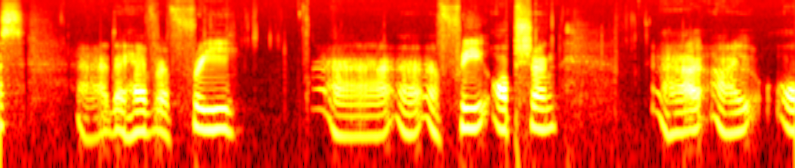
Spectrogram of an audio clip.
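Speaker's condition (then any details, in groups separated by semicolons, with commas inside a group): No condition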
